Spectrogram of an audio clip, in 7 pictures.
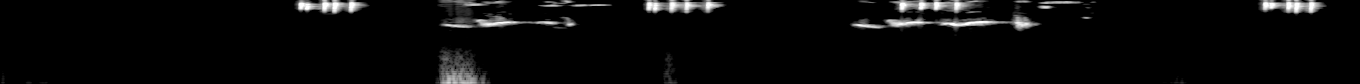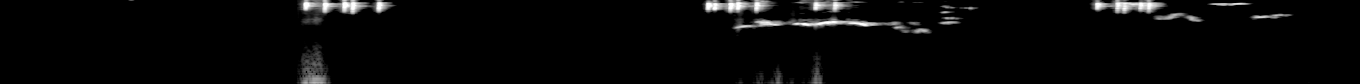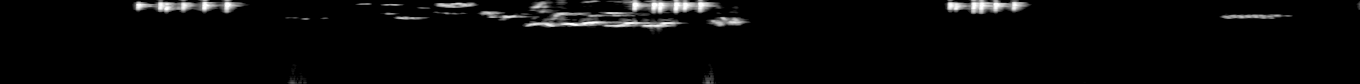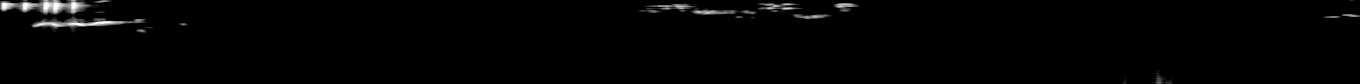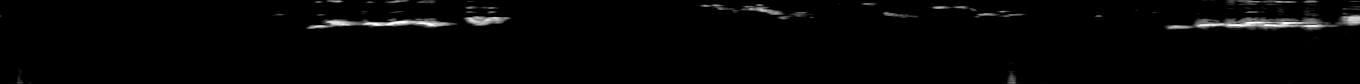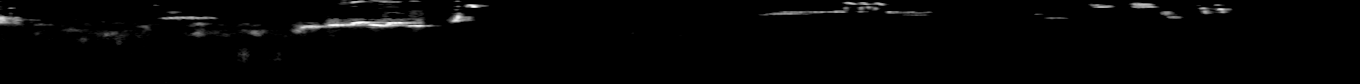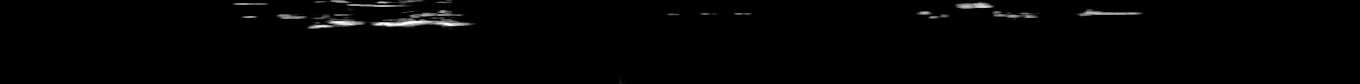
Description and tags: Birds chirping in the morning.
bird, nature, tweet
